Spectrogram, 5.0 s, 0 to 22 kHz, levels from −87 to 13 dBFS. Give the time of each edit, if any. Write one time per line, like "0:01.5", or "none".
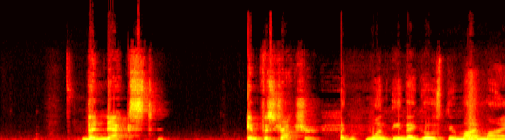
0:03.6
